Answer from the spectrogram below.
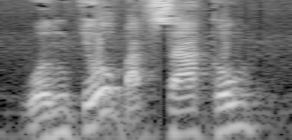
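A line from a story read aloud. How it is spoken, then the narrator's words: Stunned exclamation. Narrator (Vietnamese): Chí Tôn sững người kêu lên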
